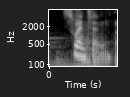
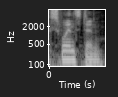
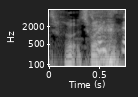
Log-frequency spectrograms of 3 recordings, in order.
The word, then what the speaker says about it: Swinton: Tilda Swinton? How do you say it? – Swinton. – All right, there you go. I like Swinston, but Swinton. I think Swinton is accurate.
